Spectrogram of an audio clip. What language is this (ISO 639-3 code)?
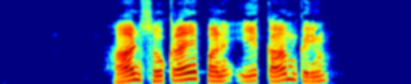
kxp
